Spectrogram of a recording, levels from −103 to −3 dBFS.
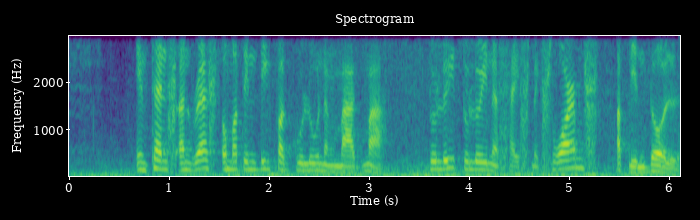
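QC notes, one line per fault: throughout, aliasing: the audio was brought down to a much lower sample rate with no anti-alias filter beforehand, which fits a drop from 48 kHz to 6 kHz, so everything above the new 3 kHz limit folds back below it instead of being removed. Those folded components land at unrelated pitches, sitting not far under the wanted signal, perhaps 15 dB down. Sibilant and bright content turns gritty and metallic, and the spectrum stays dense right up to 3 kHz before stopping abruptly.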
